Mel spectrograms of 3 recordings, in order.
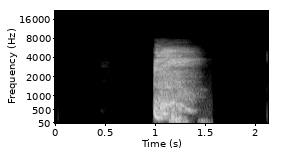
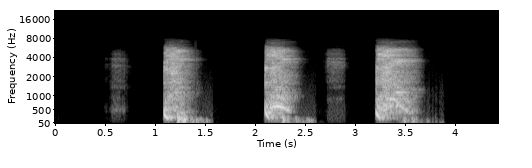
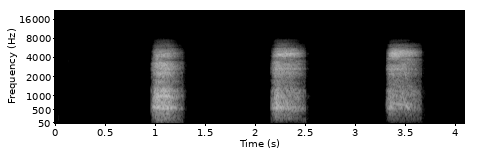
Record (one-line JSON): {"cough_length": "2.1 s", "cough_amplitude": 23354, "cough_signal_mean_std_ratio": 0.34, "three_cough_length": "4.4 s", "three_cough_amplitude": 23298, "three_cough_signal_mean_std_ratio": 0.39, "exhalation_length": "4.1 s", "exhalation_amplitude": 9423, "exhalation_signal_mean_std_ratio": 0.36, "survey_phase": "alpha (2021-03-01 to 2021-08-12)", "age": "45-64", "gender": "Male", "wearing_mask": "No", "symptom_cough_any": true, "symptom_fatigue": true, "symptom_headache": true, "symptom_onset": "4 days", "smoker_status": "Ex-smoker", "respiratory_condition_asthma": false, "respiratory_condition_other": false, "recruitment_source": "Test and Trace", "submission_delay": "1 day", "covid_test_result": "Positive", "covid_test_method": "RT-qPCR"}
